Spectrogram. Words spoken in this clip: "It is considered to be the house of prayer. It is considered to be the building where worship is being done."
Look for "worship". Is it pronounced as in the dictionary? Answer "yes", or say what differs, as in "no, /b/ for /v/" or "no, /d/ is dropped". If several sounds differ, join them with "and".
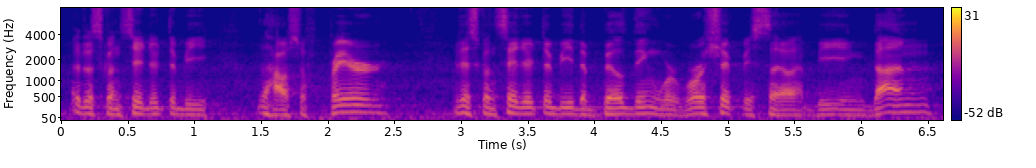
yes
